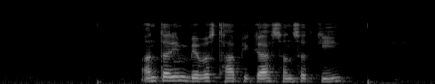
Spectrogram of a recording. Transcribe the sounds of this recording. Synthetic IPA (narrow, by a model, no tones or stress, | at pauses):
ʌ̰nt̪ʌɾimbjʌβʌst̪ʰapikasʌnsʌd̪ki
